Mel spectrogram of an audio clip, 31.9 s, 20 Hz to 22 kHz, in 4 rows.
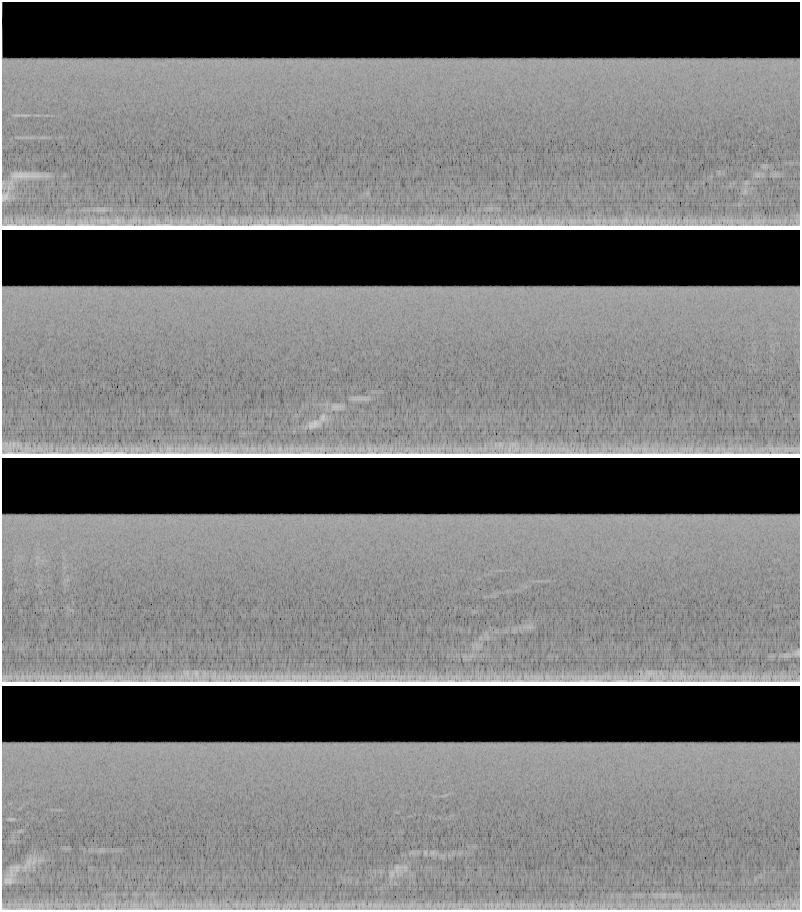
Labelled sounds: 0.0	0.5	humpback whale, 0.80 to 2.8 kHz
7.0	7.8	humpback whale, 0.83 to 1.2 kHz
11.1	11.7	humpback whale, 0.80 to 1.1 kHz
20.8	21.5	humpback whale, 0.90 to 2.4 kHz
24.0	25.0	humpback whale, 0.80 to 1.2 kHz
27.9	28.6	humpback whale, 0.90 to 3.1 kHz

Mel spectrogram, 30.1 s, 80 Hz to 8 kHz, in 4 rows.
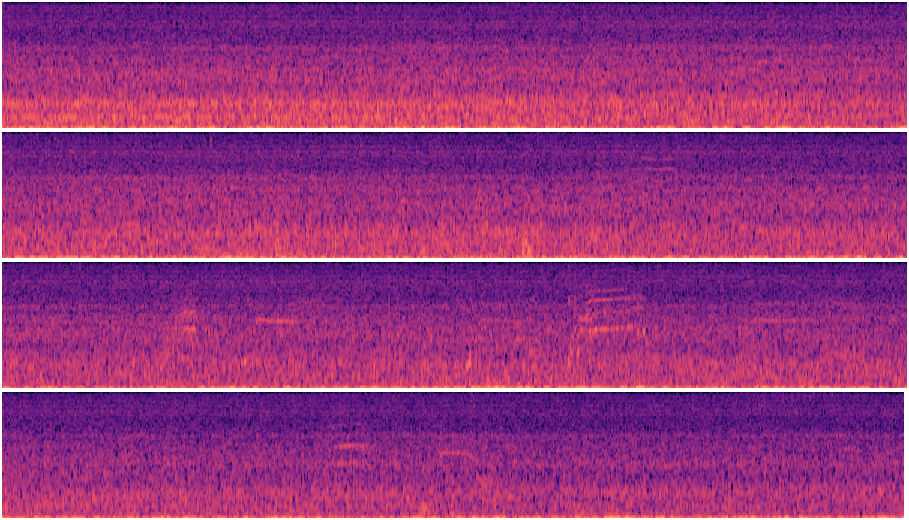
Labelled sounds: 12.7	13.2	killer whale, 2.4 to 4.3 kHz
17.1	17.7	killer whale, 1.9 to 3.0 kHz
19.7	20.5	killer whale, 0.88 to 4.4 kHz
25.2	25.7	killer whale, 1.4 to 4.5 kHz

